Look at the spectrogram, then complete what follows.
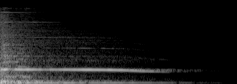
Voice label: announce; The Golden City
